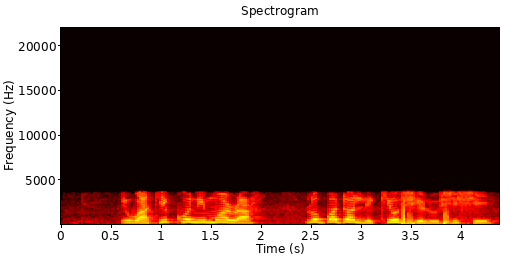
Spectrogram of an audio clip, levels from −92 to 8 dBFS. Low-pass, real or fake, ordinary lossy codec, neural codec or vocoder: 3.6 kHz; real; none; none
